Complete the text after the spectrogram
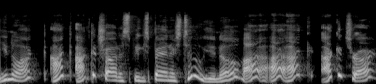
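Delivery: mock the dad eager to join in; imitating the friend's dad.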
